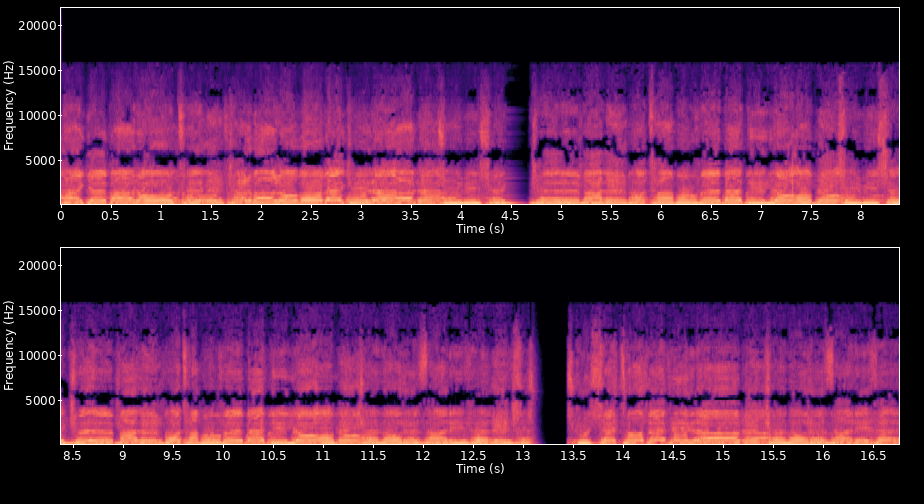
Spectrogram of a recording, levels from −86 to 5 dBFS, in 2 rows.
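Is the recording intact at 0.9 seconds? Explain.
No. A loud pop sits from 0.91 to 0.93 s: a single sharp pulse that peaks roughly 10 dB above the surrounding sound, which carries on beneath it without a break. The likely cause is a sudden voltage step or spike, such as from a plug, switch, static discharge or driver glitch, entering the signal chain. The downstream circuitry then shapes that spike into this brief, hard thump.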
